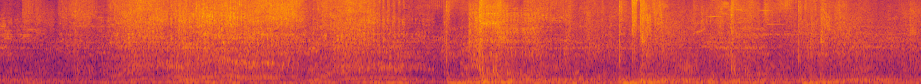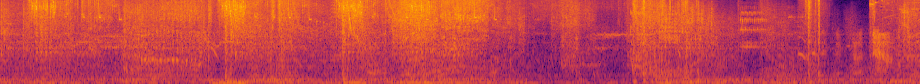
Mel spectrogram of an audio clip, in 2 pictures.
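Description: Gunshots and explosions crack and boom throughout a loud battle.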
